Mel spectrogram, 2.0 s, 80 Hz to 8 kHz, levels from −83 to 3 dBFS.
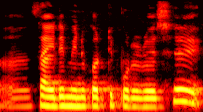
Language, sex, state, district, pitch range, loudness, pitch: Bengali, female, West Bengal, Jhargram, 185-215 Hz, -18 LUFS, 190 Hz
